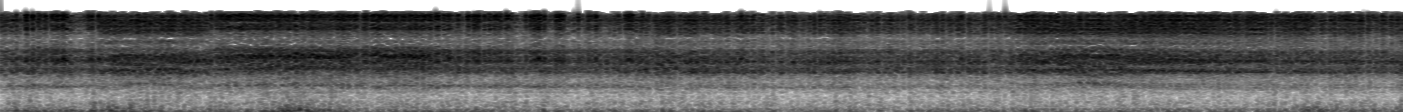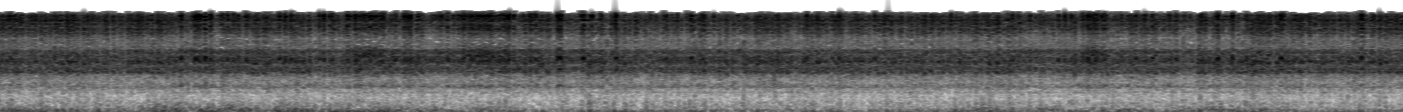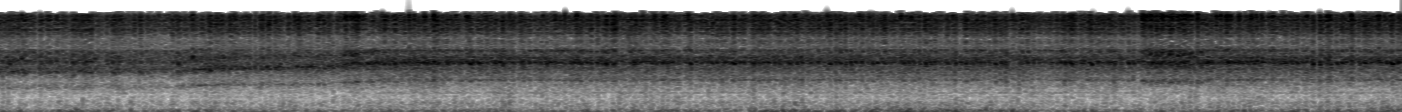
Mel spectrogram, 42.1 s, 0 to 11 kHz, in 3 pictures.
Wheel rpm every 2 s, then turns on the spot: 160, 160, 160, 160, 160, 160, 160, 160, 160, 160, 160, 160, 160, 160, 170, 200, 230, 230, 230, 230, 230.
none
